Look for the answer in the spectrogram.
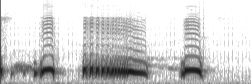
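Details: Thổ sấm style cooing of a spotted dove: murmured lead-in, a clear coo, a long rolling throbbing note dropping at its end, and a short round closing coo after a pause.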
